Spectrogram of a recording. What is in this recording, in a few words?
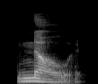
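"node", medical English, British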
